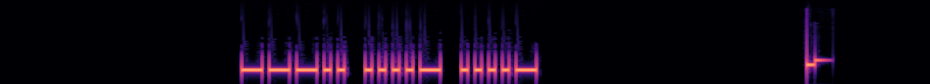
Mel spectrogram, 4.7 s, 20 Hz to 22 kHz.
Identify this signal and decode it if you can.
Morse code, heard as a keyed tone, about 34 wpm, 700 Hz. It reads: 844
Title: Numbers - 3-Digit 35wpm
